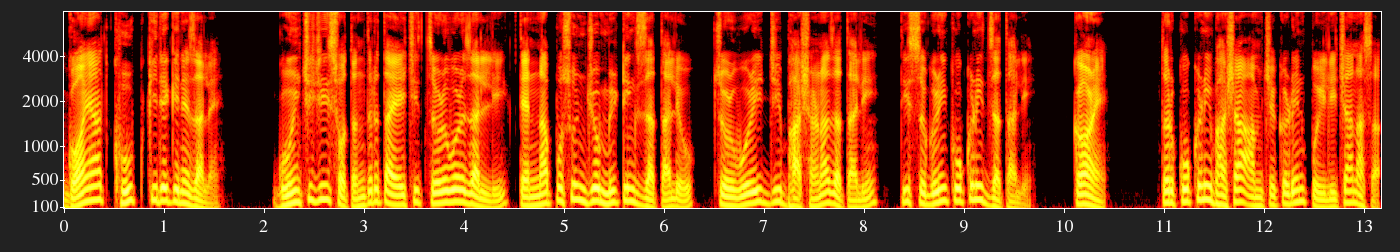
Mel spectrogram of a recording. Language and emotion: Goan Konkani, neutral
